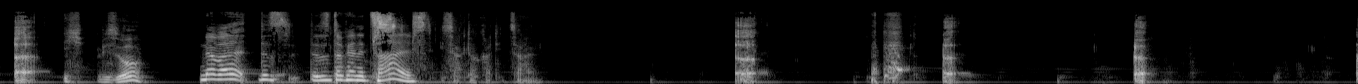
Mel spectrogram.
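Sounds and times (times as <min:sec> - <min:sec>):
steady low electrical hum: 0:00.0 - 0:13.5
loud raspy burps: 0:00.1 - 0:00.6, 0:07.3 - 0:07.8, 0:08.7 - 0:09.9, 0:11.3 - 0:11.9, 0:12.8 - 0:13.5
speech: 0:00.6 - 0:05.5.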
